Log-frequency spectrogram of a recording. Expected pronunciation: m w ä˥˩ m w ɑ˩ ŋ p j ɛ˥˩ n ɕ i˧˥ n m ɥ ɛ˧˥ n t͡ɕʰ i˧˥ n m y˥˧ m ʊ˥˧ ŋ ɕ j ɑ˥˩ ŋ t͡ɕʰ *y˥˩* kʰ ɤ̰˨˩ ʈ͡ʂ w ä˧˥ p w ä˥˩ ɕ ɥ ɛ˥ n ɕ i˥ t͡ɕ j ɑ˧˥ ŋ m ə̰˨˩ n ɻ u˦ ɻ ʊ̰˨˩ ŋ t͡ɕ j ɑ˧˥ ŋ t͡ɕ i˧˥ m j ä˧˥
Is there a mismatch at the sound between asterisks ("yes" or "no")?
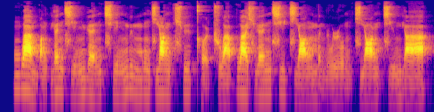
yes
